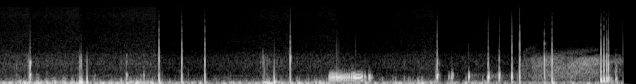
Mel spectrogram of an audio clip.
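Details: Stomach growling: low gurgling rumbles with short clicks and squeaks from the belly as gas and fluid move through the gut.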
